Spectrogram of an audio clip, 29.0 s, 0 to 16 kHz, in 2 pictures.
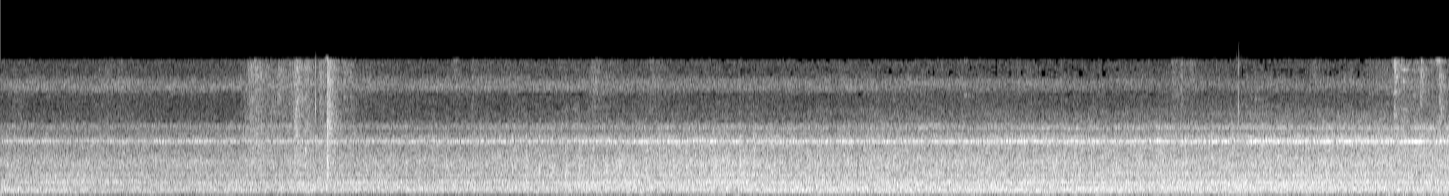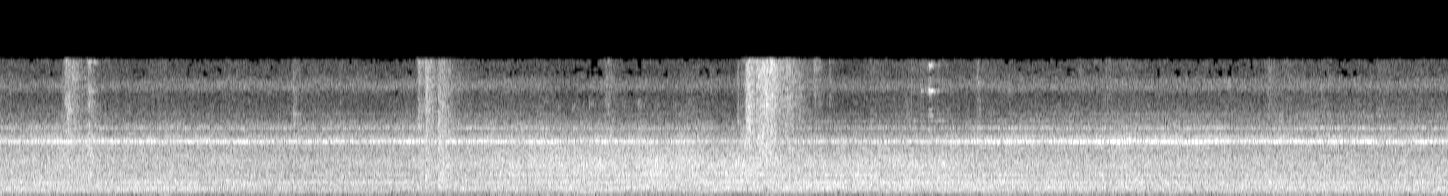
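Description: Antonov An-12BK's four Ivchenko AI-20 turboprop engines running as the aircraft taxis: a steady, loud propeller drone with a high whine over it, growing slightly louder about six seconds in.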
